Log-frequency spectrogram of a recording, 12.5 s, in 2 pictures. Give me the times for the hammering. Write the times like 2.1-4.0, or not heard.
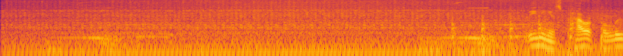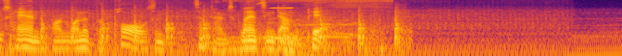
4.4-10.3.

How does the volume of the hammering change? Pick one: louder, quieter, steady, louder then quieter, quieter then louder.
louder.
